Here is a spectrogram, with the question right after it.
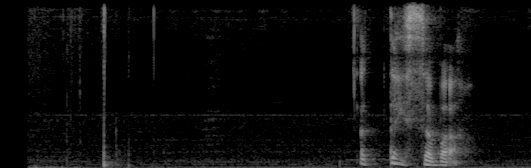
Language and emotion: Russian, angry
